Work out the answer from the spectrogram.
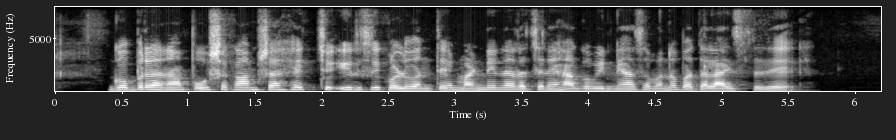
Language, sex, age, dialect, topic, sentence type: Kannada, female, 60-100, Mysore Kannada, agriculture, statement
